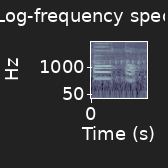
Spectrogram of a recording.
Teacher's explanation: vokal belakang sedang atas bundar semi tertutup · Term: vokal o, Vokal O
